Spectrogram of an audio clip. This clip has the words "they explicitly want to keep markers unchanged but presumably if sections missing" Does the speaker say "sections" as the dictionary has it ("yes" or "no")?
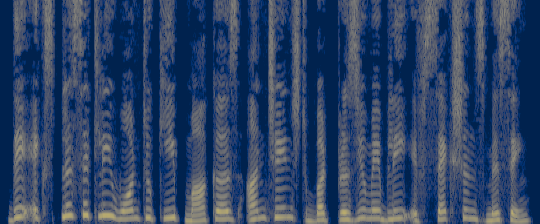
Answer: yes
